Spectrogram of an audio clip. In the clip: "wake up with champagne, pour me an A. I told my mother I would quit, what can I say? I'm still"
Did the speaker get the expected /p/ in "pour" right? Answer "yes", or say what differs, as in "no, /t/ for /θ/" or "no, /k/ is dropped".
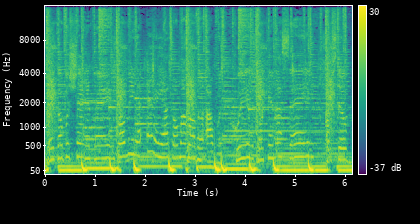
no, /f/ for /p/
